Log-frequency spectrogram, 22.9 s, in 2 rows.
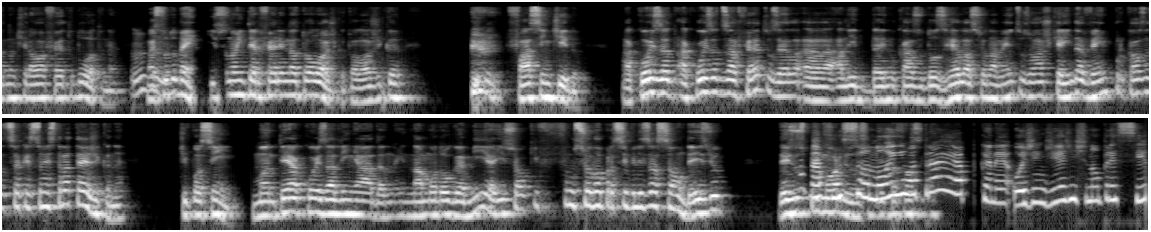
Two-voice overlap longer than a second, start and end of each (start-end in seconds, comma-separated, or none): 19.5-20.9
